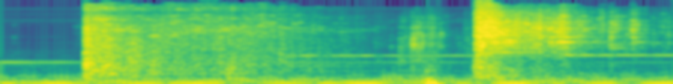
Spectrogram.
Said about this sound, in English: No! Stop that now! I can't believe I'm smashing mirrors. My beautiful reflection.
